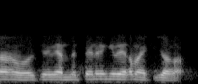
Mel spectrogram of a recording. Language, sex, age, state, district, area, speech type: Malayalam, male, 18-30, Kerala, Idukki, rural, conversation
